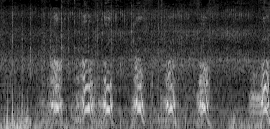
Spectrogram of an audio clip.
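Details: Whippet barking while playing football, a steady run of seven sharp, bright barks roughly every half second, over low rumbling ground noise.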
